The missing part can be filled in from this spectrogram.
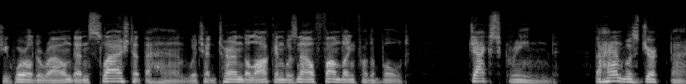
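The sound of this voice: With a quiet background behind it, the reading voice sounds unforced.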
